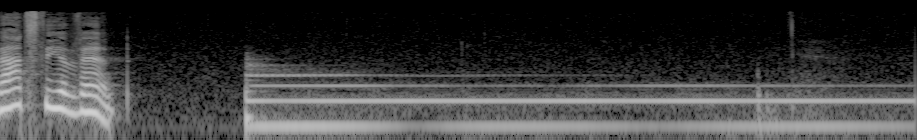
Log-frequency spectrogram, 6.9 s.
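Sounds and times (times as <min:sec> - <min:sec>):
speech: 0:00.0 - 0:01.0
struck bell ringing out: 0:01.9 - 0:06.8.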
